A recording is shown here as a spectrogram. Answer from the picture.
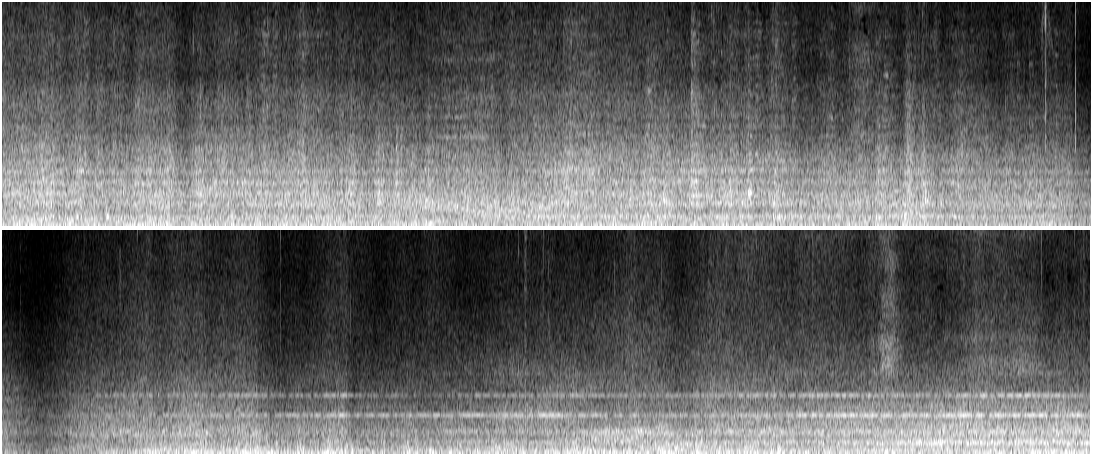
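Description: Freight train wagons rolling past, wheels clattering over the rail joints. About halfway the sound drops away briefly, then the rolling resumes with thin steady high squealing tones from the wheels.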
